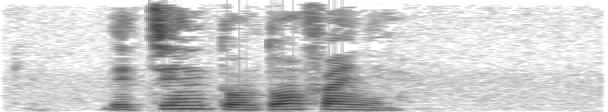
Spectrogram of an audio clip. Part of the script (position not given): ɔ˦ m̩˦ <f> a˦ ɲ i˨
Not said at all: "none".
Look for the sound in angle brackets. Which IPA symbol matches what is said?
f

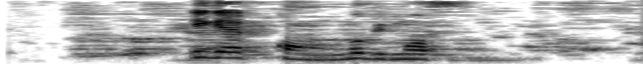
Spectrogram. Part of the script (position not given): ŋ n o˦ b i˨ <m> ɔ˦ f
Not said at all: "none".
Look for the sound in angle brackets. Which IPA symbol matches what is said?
m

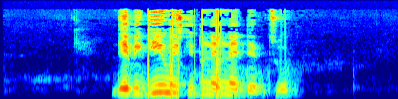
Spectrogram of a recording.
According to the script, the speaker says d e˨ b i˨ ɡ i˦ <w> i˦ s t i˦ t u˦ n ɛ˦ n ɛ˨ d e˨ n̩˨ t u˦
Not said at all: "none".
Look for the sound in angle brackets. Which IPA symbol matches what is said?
w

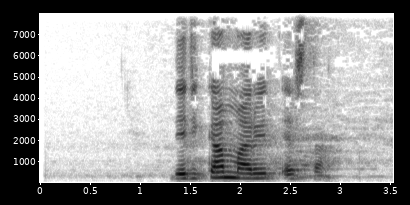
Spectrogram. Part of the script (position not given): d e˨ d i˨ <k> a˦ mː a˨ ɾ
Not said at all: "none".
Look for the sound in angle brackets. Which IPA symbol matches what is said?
k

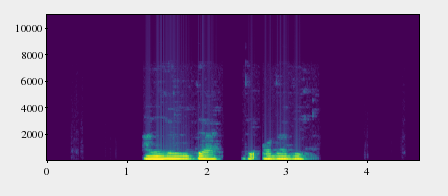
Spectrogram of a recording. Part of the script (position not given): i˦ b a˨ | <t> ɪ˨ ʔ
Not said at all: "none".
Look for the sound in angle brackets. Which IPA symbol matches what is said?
d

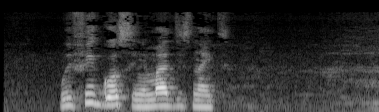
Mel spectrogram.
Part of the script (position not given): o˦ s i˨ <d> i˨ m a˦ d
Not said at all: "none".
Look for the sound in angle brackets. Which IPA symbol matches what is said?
n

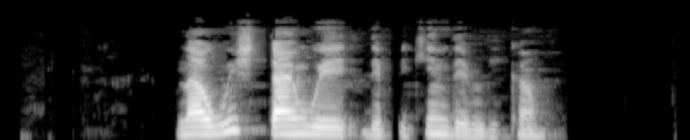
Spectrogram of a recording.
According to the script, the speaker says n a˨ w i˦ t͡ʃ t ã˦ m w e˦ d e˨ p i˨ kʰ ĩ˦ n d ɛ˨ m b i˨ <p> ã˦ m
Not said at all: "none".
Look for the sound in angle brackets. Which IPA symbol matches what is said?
k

